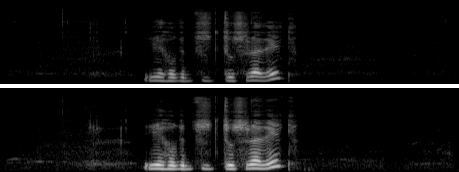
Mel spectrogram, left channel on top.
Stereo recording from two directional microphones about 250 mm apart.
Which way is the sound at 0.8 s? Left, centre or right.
Centre.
